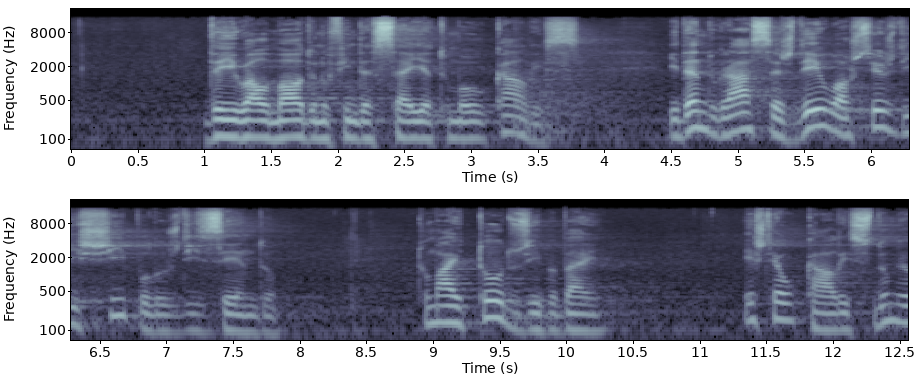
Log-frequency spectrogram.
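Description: A man sings a chant through a microphone in a large echoing hall.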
